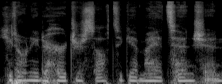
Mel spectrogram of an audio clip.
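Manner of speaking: hushed, seductive stage whisper. Retelling a show scene where Jeremiah catches Belly: imitating Jeremiah's seductive half-whisper. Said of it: "whispers in her ear so, like, seductively".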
